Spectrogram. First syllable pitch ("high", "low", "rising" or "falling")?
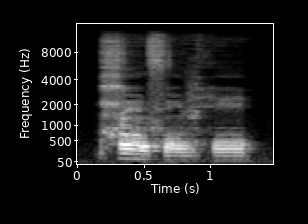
falling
